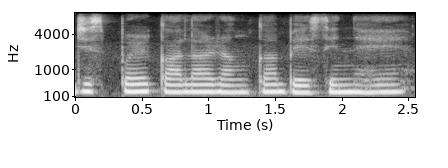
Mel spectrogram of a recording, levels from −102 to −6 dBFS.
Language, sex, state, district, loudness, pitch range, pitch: Hindi, female, Arunachal Pradesh, Papum Pare, -15 LUFS, 200-215 Hz, 205 Hz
